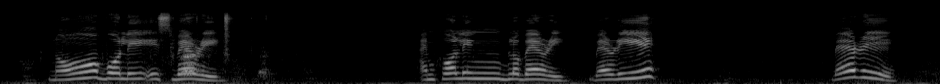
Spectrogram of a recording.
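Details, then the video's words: Arguing Siberian Husky producing bursts of expressive, speech-like yowls and whines, each rich in harmonics and bending up and down in pitch, grouped into three or four outbursts separated by short quiet gaps. "HUSKY ARGUING"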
